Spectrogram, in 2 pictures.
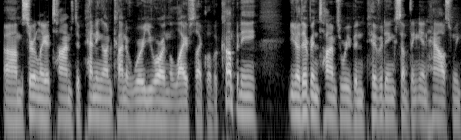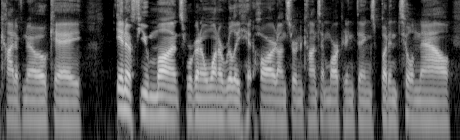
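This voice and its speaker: Fast-talking man, dry and close. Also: on the low side, steady tone, no room sound. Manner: thinking aloud with frequent restarts and hedges. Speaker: content marketing lead, podcast guest. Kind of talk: casual podcast conversation. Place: office with many desks.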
